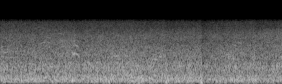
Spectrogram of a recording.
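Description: Ocean surf rolling in at Manly Beach on a sunny morning, a dense, continuous roar of breaking waves with some wind noise on the microphone and no voices.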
